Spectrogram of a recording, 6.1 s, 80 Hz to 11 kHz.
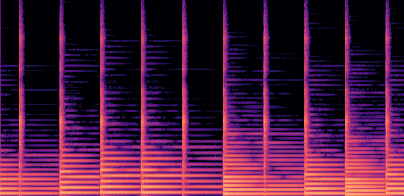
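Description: Piano-like keyboard sound playing the sax line as a single melody, one note at a time, each note struck and then fading. A metronome click ticks steadily under it, about every 0.6 seconds.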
